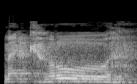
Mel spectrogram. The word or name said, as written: Makruh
